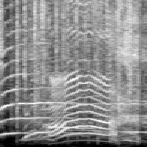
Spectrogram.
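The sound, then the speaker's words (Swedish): An audience cheers loudly when asked for loud applause with a chance of getting a prize, several high-pitched voices screaming and whooping in rising and falling tones over a steady wash of noise that may include clapping, lasting about two seconds. “så är det någon som vill ge en applåd ashögt nu så kanske ni får något.”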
